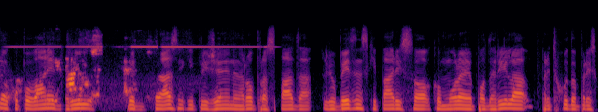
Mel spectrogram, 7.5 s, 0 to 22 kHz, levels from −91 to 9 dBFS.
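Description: Feedback whistle runs from the start of this speech recording to 3.54 s: a thin, steady tone at 3.9 kHz sits behind the voice, roughly 15 dB below it, swelling and fading slowly in level. The likely cause is a loudspeaker-to-microphone loop poised right at the edge of feedback, so that single frequency keeps ringing without building into a howl. The tone sits inside the band the call carries, which stops at 8 kHz. Echo leak appears three times, each as a delayed copy of the voice trailing 280 ms behind. The first is a brief scrap at 0.12–0.17 s, roughly 20 dB down. The second is the strongest, a longer stretch from 1.12 to 1.92 s at roughly 10 dB below the speech. The third is a faint remnant at 2.30–2.47 s, around 40 dB down. The likely cause is a far end playing the call over a loudspeaker whose echo canceller failed to strip out what its microphone picked up, sending that residue back. 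A burst of packet loss hits at 0.75–0.84 s. About 60 ms of audio never arrived in time, and the receiver covered the gap for 62 ms by extending the last sound and fading it out, giving a held, decaying buzz or hiss. The sound then picks up further along, with the intervening stretch gone. Speech suppressed in double talk follows in two places, the first overlapping the echo. From 1.30 to 1.62 s the voice dips by roughly 20 dB, and from 1.92 to 2.01 s it drops by about 10 dB. The likely cause is an echo canceller that could not tell its own talker apart from the returning loudspeaker signal while both were active, so it attenuated everything. Short concealed packet loss occurs at 3.24–3.28 s. Around 20 ms went missing and was bridged with 21 ms of synthesized continuation, either pitched or noise-shaped depending on what came before, then crossfaded back into the real signal. It is heard as a quick smear or wobble at that point.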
